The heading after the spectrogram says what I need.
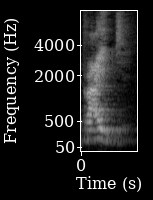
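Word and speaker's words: tribes: तो देखिए इसका उच्चारण हम कहां करेंगे, यदि किसी शब्द के अंत में BE, G, double G, OE, IE, double E, Y हो उसमें एस लगा हो, उसमें क्या लगा हो एस लगा हो तो उसका उच्चारण ज होता है। यानी कि किसी शब्द के अंत में इन सारे वर्ड्स, इन सारे लेटर में से कोई हो उसके बाद यदि एस लगा हो तो उसका उच्चारण ज होगा।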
